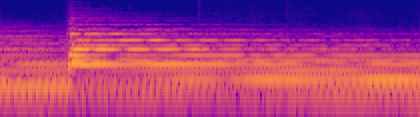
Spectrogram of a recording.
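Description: Background piano music: a chord struck about a third of a second in and left to ring, fading slowly.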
